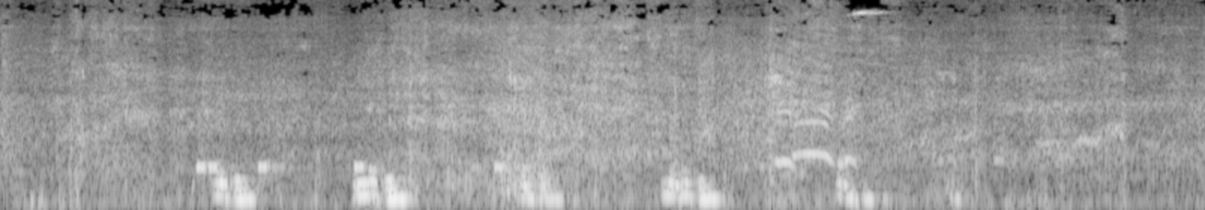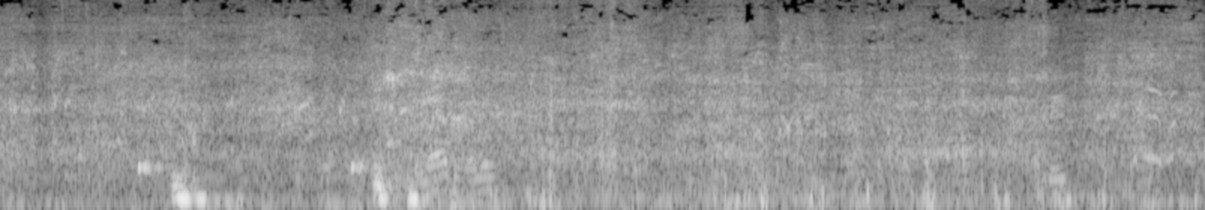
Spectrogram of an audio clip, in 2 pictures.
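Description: Off-road RC buggies running around a dirt race track, a steady noisy background with a few brief rising and falling whines. A man's voice breaks in with short bursts every second or two, mostly in the first half.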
